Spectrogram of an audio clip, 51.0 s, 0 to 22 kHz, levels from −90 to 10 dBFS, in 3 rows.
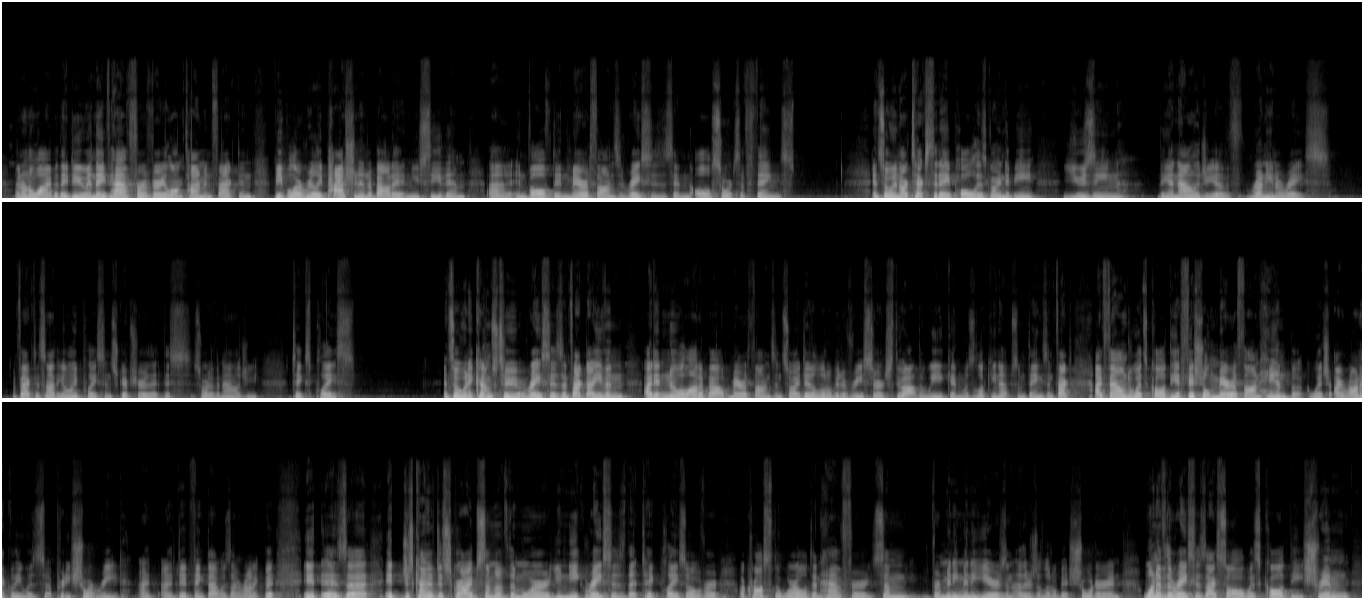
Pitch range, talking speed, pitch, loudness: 120-150 Hz, 210 wpm, 135 Hz, -30 LUFS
